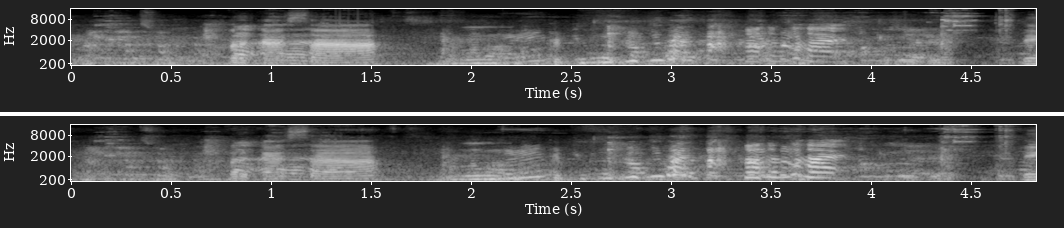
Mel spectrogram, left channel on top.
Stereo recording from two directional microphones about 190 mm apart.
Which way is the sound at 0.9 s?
5° right (ahead or behind).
